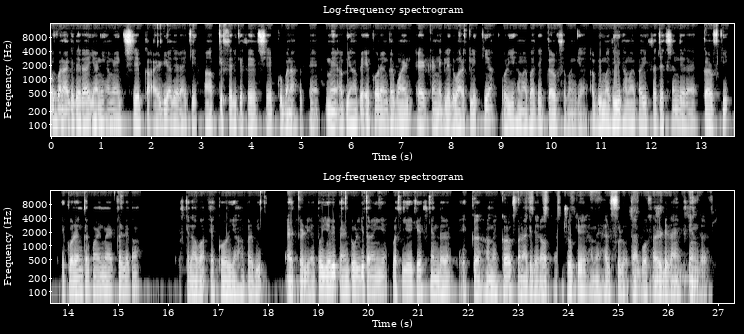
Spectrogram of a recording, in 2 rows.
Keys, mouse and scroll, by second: 3.9 space, 4.1-4.7 click, 4.7 space, 9.8 click, 17.0 click, 19.8 click, 19.9 click, 22.8 space, 22.9-23.5 drag.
